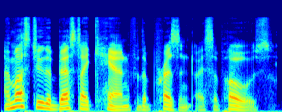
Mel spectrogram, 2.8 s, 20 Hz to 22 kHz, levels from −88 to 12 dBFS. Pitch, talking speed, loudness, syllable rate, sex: 135 Hz, 255 wpm, -19 LUFS, 5.6 syllables/s, male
